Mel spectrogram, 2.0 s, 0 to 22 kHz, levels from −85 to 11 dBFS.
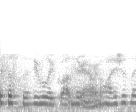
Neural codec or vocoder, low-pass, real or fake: codec, 16 kHz, 1 kbps, X-Codec, HuBERT features, trained on LibriSpeech; 3.6 kHz; fake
